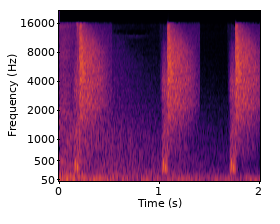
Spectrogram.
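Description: Three sharp whoosh sound effects, one after another less than a second apart, the dramatic swishes laid over reaction shots in a TV serial, while the background music drops away.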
